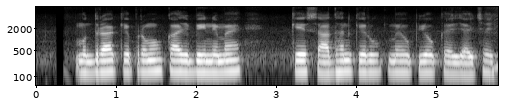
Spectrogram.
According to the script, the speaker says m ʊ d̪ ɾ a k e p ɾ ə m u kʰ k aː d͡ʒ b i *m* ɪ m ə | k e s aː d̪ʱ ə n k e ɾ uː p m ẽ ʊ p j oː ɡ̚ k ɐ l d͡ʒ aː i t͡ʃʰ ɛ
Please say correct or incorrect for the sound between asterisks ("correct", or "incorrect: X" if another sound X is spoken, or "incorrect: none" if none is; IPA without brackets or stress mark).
incorrect: n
